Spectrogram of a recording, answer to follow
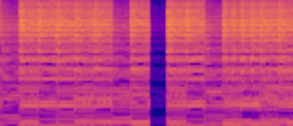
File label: Guitar Chorus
